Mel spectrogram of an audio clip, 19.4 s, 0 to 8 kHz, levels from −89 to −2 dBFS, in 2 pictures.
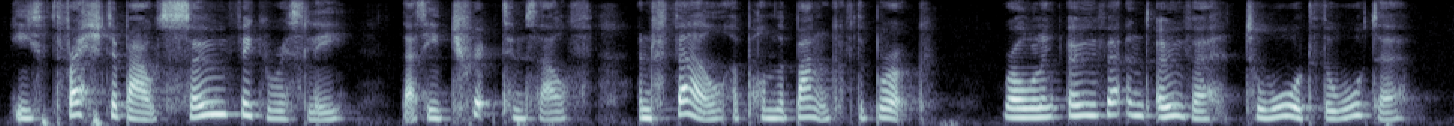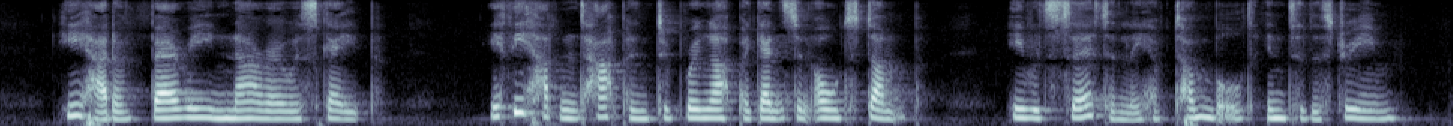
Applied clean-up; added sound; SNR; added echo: none; none; none; none.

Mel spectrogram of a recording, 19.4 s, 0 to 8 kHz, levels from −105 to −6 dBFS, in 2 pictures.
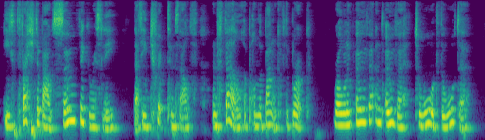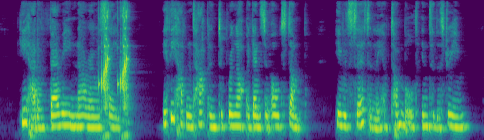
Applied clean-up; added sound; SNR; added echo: classical method WPE with log-MMSE.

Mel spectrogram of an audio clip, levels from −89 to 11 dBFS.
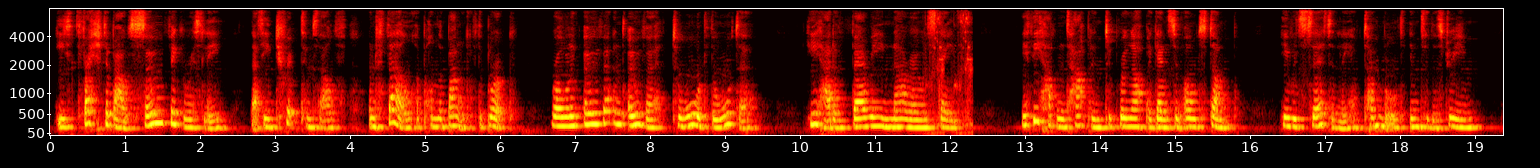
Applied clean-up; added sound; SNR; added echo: neural separator model SepFormer DNS4.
